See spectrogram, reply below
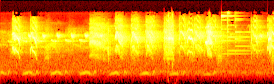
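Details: Dense, overlapping harsh squawks and screeches of Alexandrine parakeet almost without pause, with soft low cooing calls underneath.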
